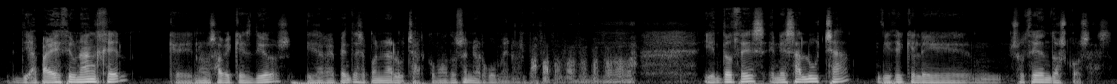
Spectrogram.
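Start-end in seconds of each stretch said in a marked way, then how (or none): 5.3-6.4 soft breathy pa pa pa blows; imitated scuffle noise. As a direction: tap out the struggle under the breath. Mimicking Jacob wrestling the angel. (golpes imitados en voz baja)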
